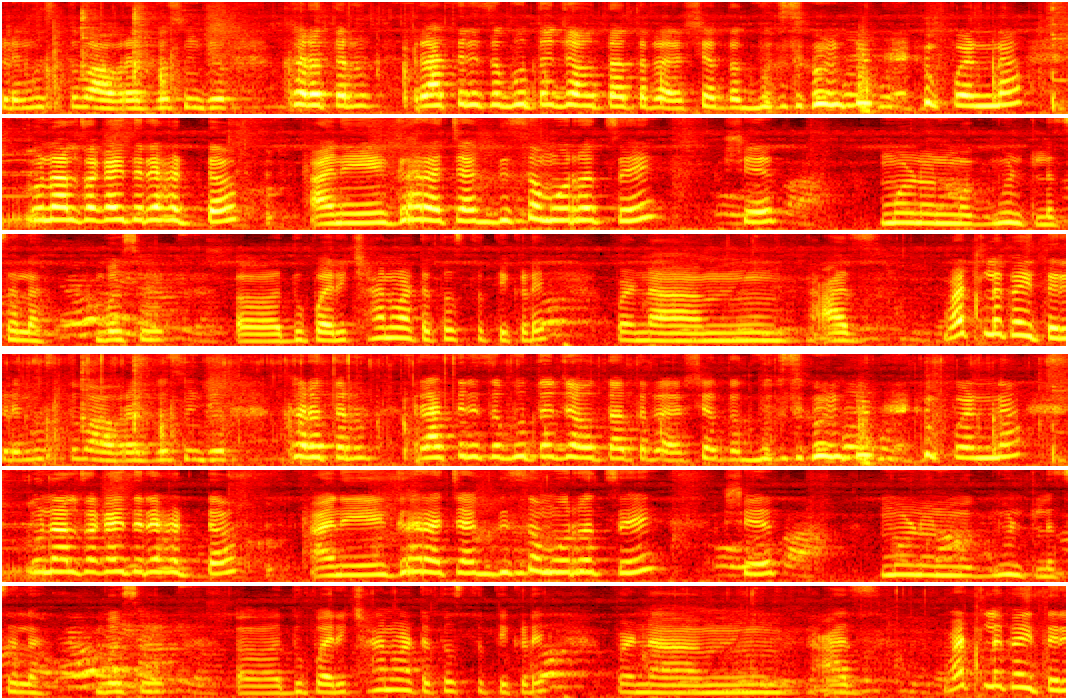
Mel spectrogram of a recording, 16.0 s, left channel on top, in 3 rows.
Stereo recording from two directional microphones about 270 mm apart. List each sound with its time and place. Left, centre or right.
0.0 s a woman's voice: centre
9.7 s a woman's voice: centre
